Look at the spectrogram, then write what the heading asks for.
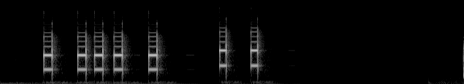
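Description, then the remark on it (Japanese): A phone keypad dialing a number to order delivery pizza: seven crisp, evenly spaced beeps, five quick ones then a short pause and two more, clear with silence around them. “あ、まあいいや、とにかく電話かけるからな。”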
